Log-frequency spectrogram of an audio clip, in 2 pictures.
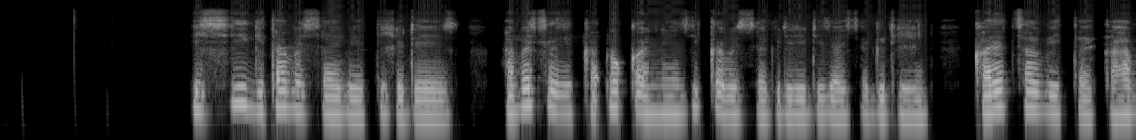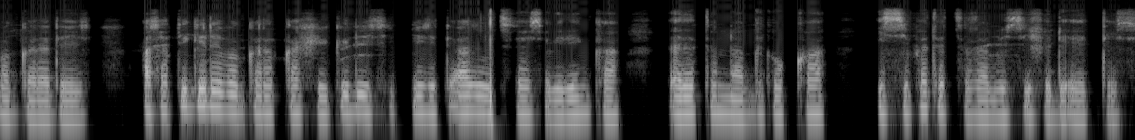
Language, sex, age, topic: Gamo, male, 18-24, government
